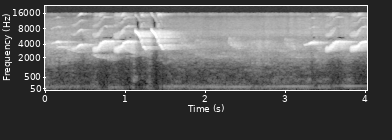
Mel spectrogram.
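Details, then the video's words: Double-collared seedeater in the 'tui tui' song style: dense bursts of high, twisting whistled notes with rapid up-and-down slides, a pause, then another high phrase starting near the end; faint low hum in the background. "Coleiro Papa capim tui tui"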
